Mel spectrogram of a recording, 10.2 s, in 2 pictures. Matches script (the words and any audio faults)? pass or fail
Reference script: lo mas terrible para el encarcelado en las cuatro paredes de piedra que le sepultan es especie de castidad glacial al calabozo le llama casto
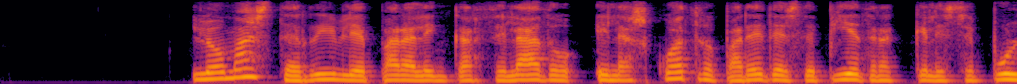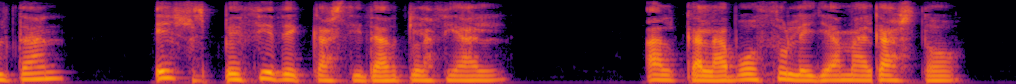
pass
